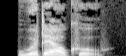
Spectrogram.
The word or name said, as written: urteafkog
